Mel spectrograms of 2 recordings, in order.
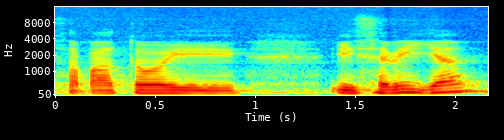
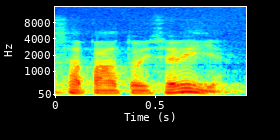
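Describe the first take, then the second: First: Both the z and the s sound like th. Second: Both the z and the s sound like s. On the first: "donde se cecea" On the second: "donde se sesea"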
